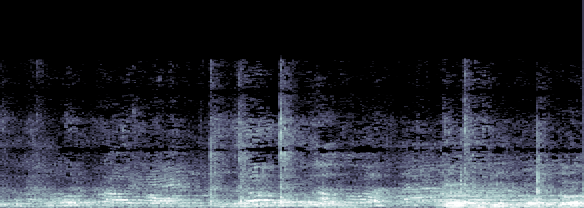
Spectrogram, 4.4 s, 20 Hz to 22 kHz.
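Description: A group of children does the P5 clapping routine, with scattered sharp hand claps rising out of lively children's chatter. An adult voice also speaks over the group.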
